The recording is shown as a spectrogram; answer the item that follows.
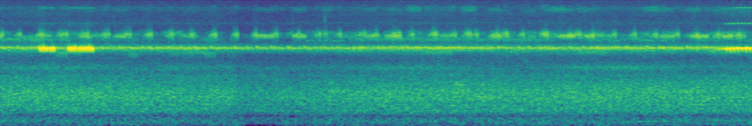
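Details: Crickets chirping through the night in an outdoor setting: a steady high-pitched ringing drone with quick pulsing above it; two short loud trills open the stretch and another swells at the very end.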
